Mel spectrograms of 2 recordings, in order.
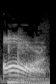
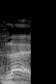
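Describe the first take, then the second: First: It is said with an English-like R sound. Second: It is said with a Korean-like sound. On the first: "선생님이 자 아니야 따라해봐" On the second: "얘가 렐, 레 이런단 말이에요"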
